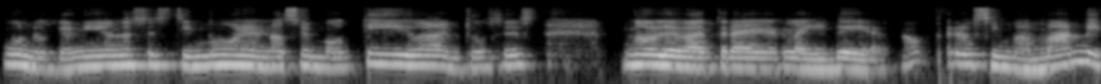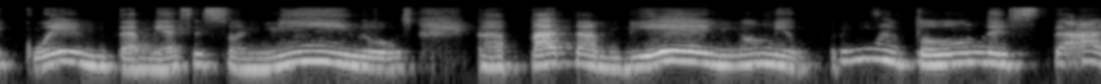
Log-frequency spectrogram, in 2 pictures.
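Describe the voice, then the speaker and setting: A middle-aged woman, a speech therapist giving a lively health talk on child language. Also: mid-range voice, no echo. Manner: lively, acts out parents' and children's voices.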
